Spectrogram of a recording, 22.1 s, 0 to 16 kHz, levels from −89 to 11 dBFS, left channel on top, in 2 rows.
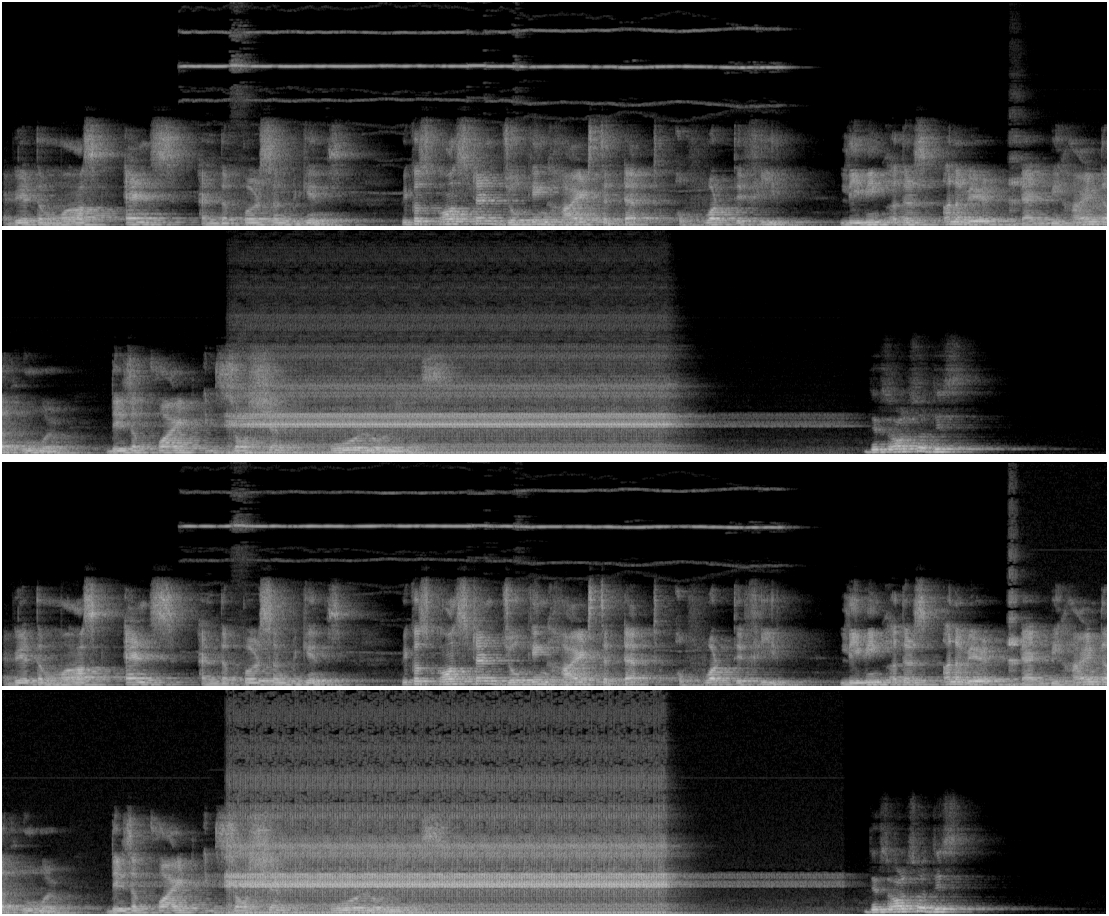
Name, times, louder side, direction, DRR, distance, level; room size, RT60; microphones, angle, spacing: voice 1, 0.0-3.4 4.0-7.8 8.4-11.7 12.1-13.9 14.3-15.5, right 1 dB, 15° right, 2 dB, 1.0 m, -22 dB
sound 1, 1.8-7.8, left 2 dB, 50° left, 3.3 m, -35 dB
sound 2, 10.0-10.2 12.3-19.3, right 5 dB, 80° right, 0.6 m, -19 dB
voice 2, 19.7-20.6, right 2 dB, 40° right, 2 dB, 0.5 m, -19 dB
7.5 x 7.1 x 5.0 m, 1.3 s
head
